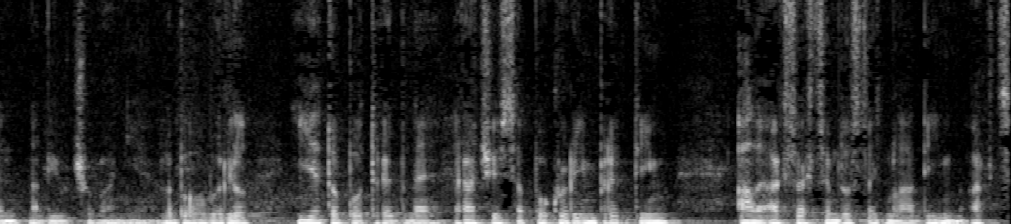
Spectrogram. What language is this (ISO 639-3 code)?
slk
